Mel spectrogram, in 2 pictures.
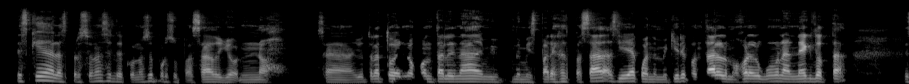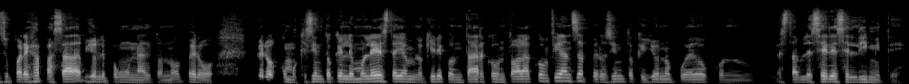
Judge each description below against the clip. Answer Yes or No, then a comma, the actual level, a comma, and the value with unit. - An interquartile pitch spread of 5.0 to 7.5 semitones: No, average, 2.9 semitones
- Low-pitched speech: Yes, low, 125 Hz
